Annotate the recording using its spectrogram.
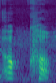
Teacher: তাহলে এখানে কয়ে মূর্ধন্য ষ একটা যুক্ত ব্যঞ্জন আমরা উচ্চারণ করছি, কিন্তু এর উচ্চারণটা কি হচ্ছে ক্ষয়ের মতো। আবার এই কয়ে মূর্ধন্য ষ যদি শব্দের মধ্যে কিংবা শেষে থাকে তাহলে তার উচ্চারণটা হচ্ছে ক খ একসাথে তার মতো। · এবার আমরা রুলসে কি বলেছিলাম, যে প্রথমে যদি শব্দের প্রথমে যদি অ থাকে আর তারপরে যদি এই ক্ষীয় থাকে, কয়ে মূর্ধন্য ষ যুক্ত ব্যঞ্জন থাকে, তাহলে আগের এই অটা ওতে পরিণত হবে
